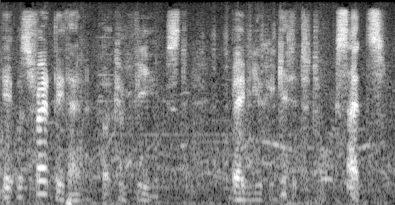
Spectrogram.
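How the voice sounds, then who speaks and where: A man voicing an ancient, trembling, awed female servile creature in a game, reading her lines slowly and reverently. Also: on the low side, huge pitch swings. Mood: wistful. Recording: muffled lo-fi mic with background noise.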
